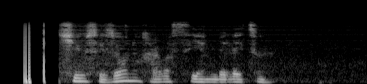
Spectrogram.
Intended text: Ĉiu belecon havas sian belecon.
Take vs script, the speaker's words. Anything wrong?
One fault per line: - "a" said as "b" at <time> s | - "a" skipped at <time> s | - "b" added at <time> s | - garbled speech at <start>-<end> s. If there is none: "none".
- "belecon" said as "sezono" at 0.9 s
